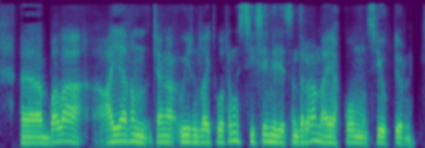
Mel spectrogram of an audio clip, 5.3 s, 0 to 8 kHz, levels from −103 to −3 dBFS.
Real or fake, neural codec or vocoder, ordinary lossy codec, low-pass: fake; codec, 16 kHz, 1 kbps, X-Codec, WavLM features, trained on Multilingual LibriSpeech; none; 7.2 kHz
